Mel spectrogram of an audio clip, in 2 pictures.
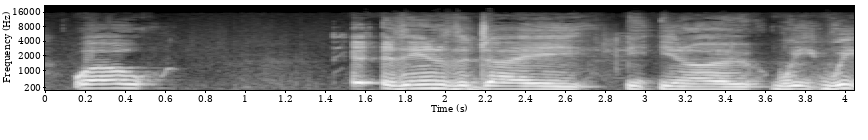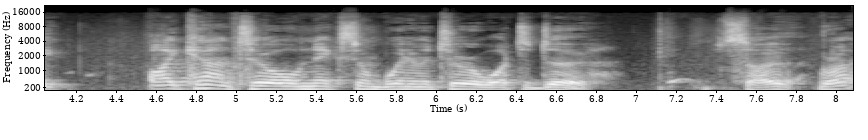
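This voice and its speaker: Pausing long and often, a man talks at a moderate pace with a fairly high pitch and ordinary pitch variation. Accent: New Zealand. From New Zealand. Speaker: mining company CEO. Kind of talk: interview. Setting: in person interview in London. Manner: halting, many repetitions.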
